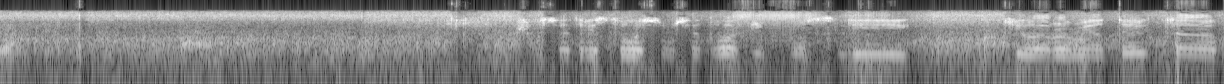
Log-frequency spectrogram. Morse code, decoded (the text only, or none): none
